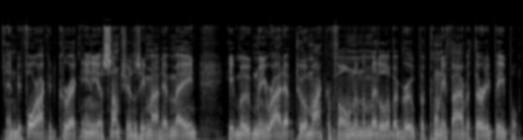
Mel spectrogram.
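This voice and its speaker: A man reading a first-person comic novel as audiobook narration, in a measured, dryly humorous storytelling manner. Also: low voice, fairly even intonation, no echo, clean studio sound.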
